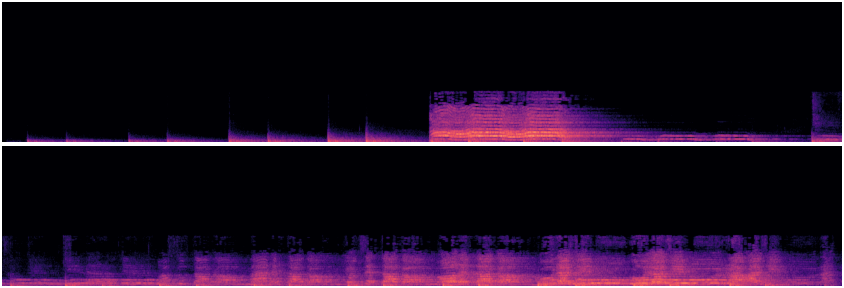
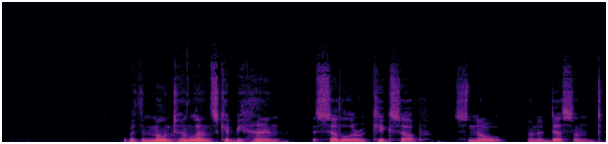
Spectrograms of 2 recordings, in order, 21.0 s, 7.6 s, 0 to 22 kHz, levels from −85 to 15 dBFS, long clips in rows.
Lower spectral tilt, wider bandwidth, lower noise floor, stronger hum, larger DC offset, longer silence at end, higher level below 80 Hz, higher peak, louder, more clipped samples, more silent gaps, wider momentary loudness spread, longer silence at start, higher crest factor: about the same, -5 dB/octave vs -5.5 dB/octave; second, 8.4 kHz vs 13.5 kHz; second, -59 dBFS vs -79 dBFS; neither; neither; about the same, 0.1 s vs 0.1 s; first, -50 dBFS vs -68 dBFS; first, -2 dBFS vs -16 dBFS; first, -21 LUFS vs -35 LUFS; neither; neither; first, 24 LU vs 14 LU; second, 0.3 s vs 1.5 s; about the same, 22 dB vs 20 dB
